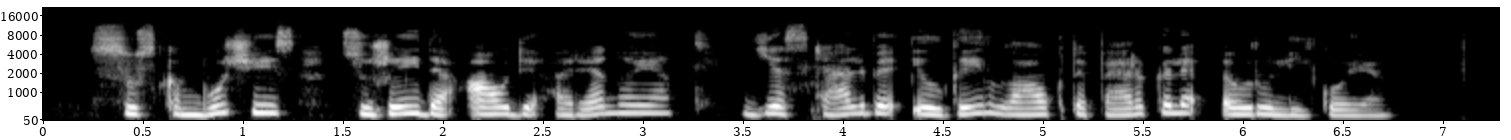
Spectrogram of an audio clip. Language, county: Lithuanian, Vilnius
